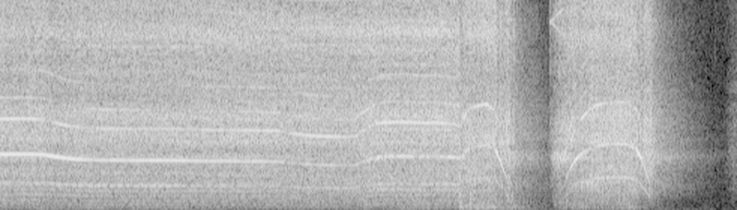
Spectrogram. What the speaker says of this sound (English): So you drill your first hole.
